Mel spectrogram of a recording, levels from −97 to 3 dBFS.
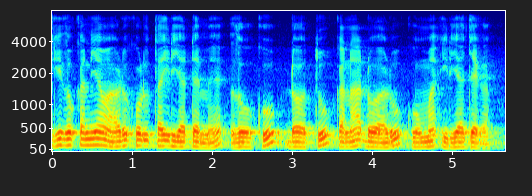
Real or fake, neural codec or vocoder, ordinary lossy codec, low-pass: real; none; none; 7.2 kHz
